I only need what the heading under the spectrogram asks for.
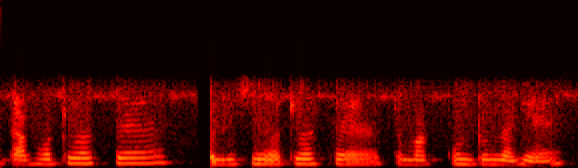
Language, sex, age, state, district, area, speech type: Assamese, female, 30-45, Assam, Nagaon, rural, conversation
